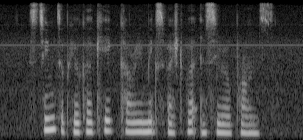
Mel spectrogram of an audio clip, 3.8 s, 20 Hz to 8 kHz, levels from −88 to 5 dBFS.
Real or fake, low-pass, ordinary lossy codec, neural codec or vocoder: real; 7.2 kHz; none; none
